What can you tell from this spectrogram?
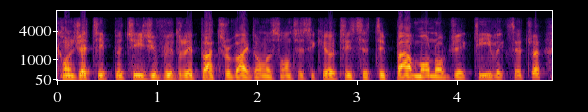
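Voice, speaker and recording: Against a quiet background, a man talks with ordinary pitch variation in a dry, close sound that has no echo. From northern England, Barton upon Humber, Lincolnshire. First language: English (speaking French). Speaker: health and safety expert. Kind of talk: interview. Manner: halting, many hesitations.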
